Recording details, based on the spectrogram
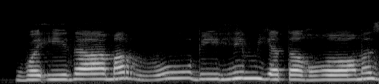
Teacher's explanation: वइज़ा में दाल को नरमी से पढ़ते हुए आके अलिफ मद्दा अदा कीजिए, 2 काउंट करना है।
